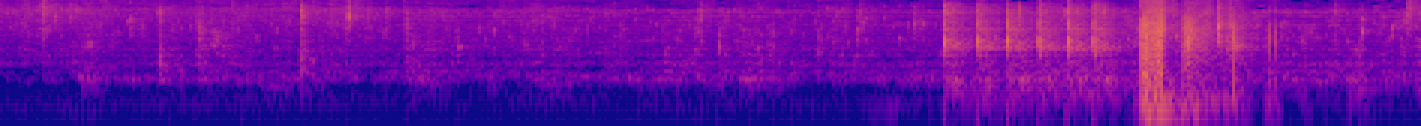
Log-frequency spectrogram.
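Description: Beef chops in thick masala gravy bubbling and sizzling in a nonstick pan as they are stirred with a plastic spatula, cooking uncovered. The crackling grows louder and denser about two-thirds of the way in.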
